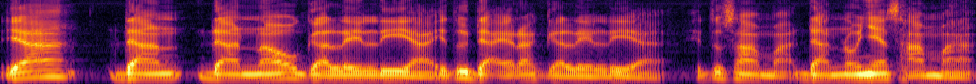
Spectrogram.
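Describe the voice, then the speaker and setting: Here a man talks at a fairly slow pace in an animated tone. His voice is bright and sharp, with ordinary pitch variation. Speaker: pastor. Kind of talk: sermon. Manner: animated, conversational.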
